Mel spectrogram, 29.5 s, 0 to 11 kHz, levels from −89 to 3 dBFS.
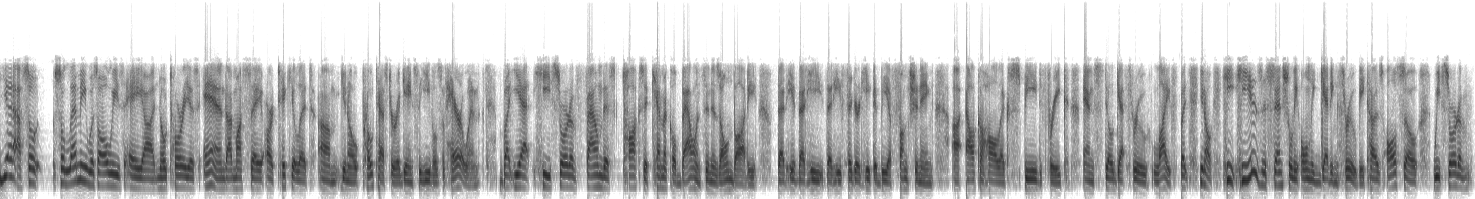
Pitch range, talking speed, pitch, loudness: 105-150 Hz, 150 wpm, 120 Hz, -20 LUFS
